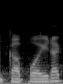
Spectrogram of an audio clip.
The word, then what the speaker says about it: Capoeira: Tenemos invitado al día de hoy al joven Ítalo Angulo, el cual tiene un grupo llamado Unión Capoeira Caracas, o Unión Capoeira Caracas, para pronunciarlo un poquito mejor en portugués,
